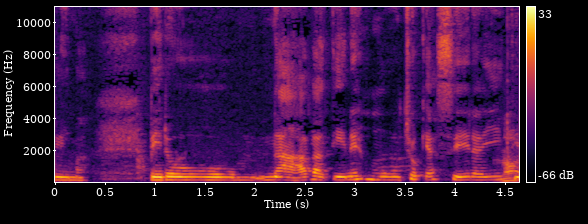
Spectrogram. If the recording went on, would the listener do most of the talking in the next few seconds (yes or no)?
yes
